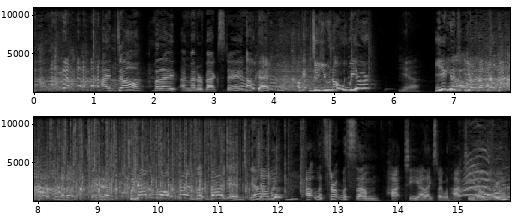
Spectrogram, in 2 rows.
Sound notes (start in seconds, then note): 8.1 applause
